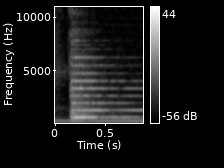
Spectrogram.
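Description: One note plucked on the low E string of a guitar, struck once with a clear attack, then ringing steadily and fading slightly, quiet and alone.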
